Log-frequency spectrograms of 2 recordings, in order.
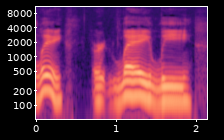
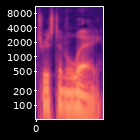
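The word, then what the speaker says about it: Tristan Leigh: He said he pronounced it Tristan Lay, so that's what we're going to go with for now.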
